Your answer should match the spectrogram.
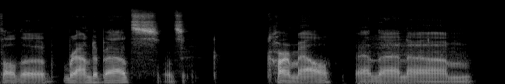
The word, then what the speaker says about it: Carmel: It is caramel. It's spelled that way. It's not caramel, which is the candy.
